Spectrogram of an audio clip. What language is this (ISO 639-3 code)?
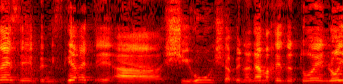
heb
